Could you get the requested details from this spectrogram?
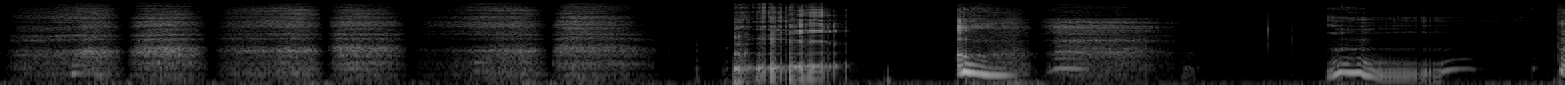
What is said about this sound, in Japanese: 恥ずかしいのに、また大きいゲップ出ちゃいそうです。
